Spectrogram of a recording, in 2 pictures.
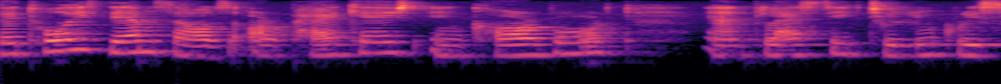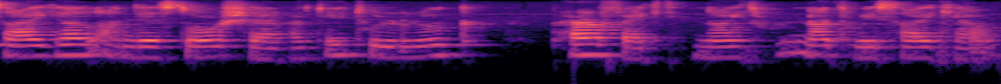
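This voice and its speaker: Speaking with a non-native accent, a woman keeps a fairly slow pace and a medium pitch with ordinary pitch variation. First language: not English. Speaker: English learner sharing listening practice. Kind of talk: casual tutorial talk to camera. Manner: hesitant, with fillers.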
